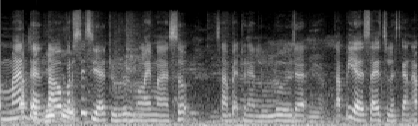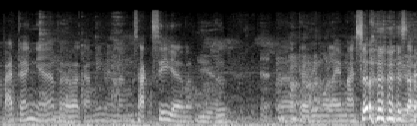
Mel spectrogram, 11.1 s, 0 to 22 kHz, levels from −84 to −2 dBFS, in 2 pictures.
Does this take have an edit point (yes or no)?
yes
